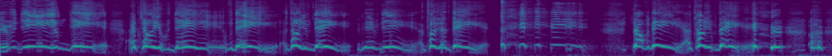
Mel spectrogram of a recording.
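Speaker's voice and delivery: high squeaky whining repeat; singsong high-pitched nagging, half laughing; mocking whine. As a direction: mimic a pestering viewer in a high whine. Mocking chat's insistence, repeated.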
